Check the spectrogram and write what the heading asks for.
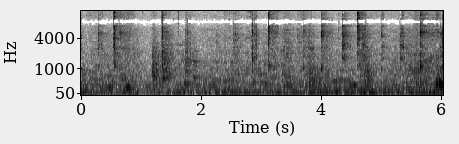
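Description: Stainless steel chopsticks clicking and scraping against a ceramic bowl while mixing barley rice with gochujang, in irregular sharp clicks several a second.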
